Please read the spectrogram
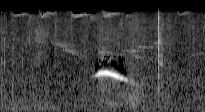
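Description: A single short whistle about two seconds in, rising slightly and then falling in pitch, over faint woodland background, with one faint click a second later.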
